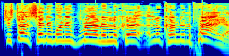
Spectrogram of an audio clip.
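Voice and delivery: high, loud guilty panic; imitated panicky pleading; mock terrified. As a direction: beg like a frightened suspect, hammed up.

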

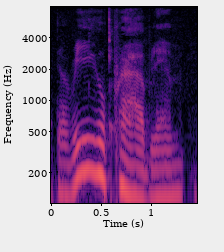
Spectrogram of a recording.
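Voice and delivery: slow, drawn-out celebrity impression; Russell Brand impression. Co-host making an off-brand joke, Russell Brand impression. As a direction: stretch it out in a put-on Brand voice. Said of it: "That's my Russell Brand".

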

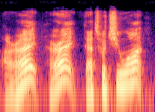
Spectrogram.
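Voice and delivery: a hint of Shatner humouring him; Shatner impression. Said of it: "Shatner goes".

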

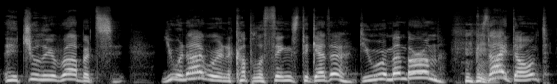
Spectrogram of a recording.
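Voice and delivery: high, far-off confused movie star; goofy forgetful actor voice. Pretend. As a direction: play a dazed old star.

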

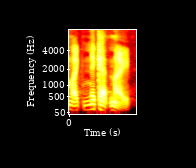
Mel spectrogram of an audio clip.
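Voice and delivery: ordinary talk

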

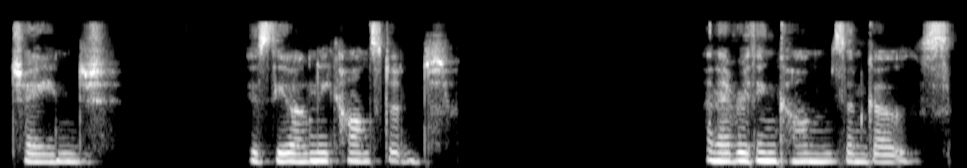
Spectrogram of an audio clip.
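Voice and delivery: calm meditation guide, long pauses between phrases; unhurried, spacious guided-meditation delivery. Acted. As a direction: ease listeners into stillness, phrase by phrase. Leads a guided meditation after chat.

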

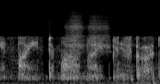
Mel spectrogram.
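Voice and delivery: hushed phone whisper. Real, not acted. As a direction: keep it down so she can't hear. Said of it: "I have to whisper this low".

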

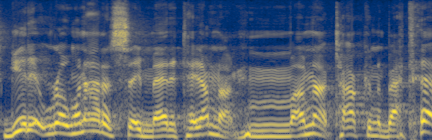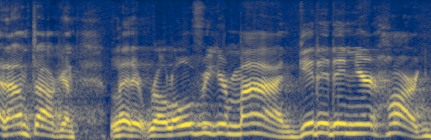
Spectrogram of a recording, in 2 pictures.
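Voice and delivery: ordinary talk

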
